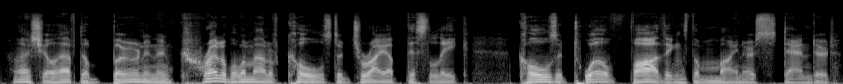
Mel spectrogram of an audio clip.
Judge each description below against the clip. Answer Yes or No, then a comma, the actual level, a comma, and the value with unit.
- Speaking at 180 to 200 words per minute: No, average, 150 wpm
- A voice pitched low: Yes, very low, 95 Hz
